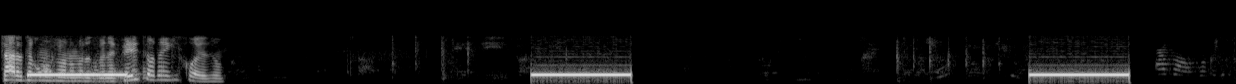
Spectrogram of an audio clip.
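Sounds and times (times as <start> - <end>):
speech: 0.0 - 2.4
telephone line busy tone beeps after a dropped call: 0.3 - 1.4, 5.3 - 6.4, 10.3 - 11.3.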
